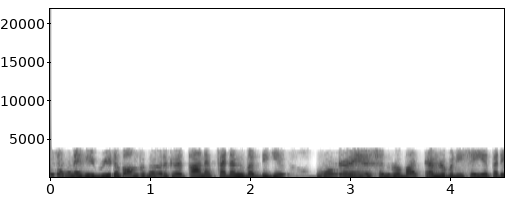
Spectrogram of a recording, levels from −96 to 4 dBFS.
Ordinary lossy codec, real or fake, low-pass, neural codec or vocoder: none; fake; 3.6 kHz; codec, 16 kHz, 0.5 kbps, X-Codec, HuBERT features, trained on balanced general audio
